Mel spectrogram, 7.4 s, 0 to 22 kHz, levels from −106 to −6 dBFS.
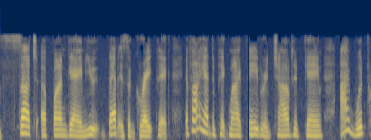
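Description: Speech over an mSBC headset link has one unconcealed Bluetooth headset packet loss from 4.95 to 4.98 s. A 30 ms burst of lost packets is replaced by silence or an idle pattern, showing as a sharp-edged gap in the waveform and a vertical stripe on the spectrogram.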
